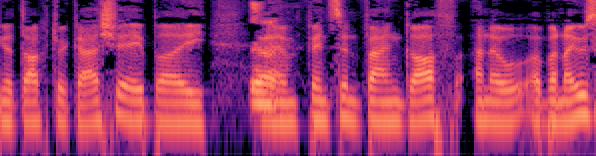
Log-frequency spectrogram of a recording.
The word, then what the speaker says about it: van Gogh: Dutch is a Bangalore van Gogh is in Dutch okay oh you cannot say because that sort of this guttural sounds is sort of typical Dutch but but that's the the Dutch pronunciation okay okay so quite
